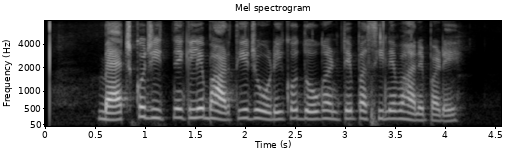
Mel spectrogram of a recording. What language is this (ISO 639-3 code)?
hin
